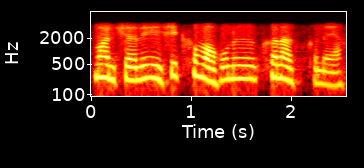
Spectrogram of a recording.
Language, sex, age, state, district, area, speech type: Bodo, female, 45-60, Assam, Kokrajhar, rural, conversation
